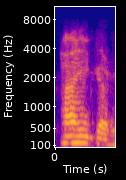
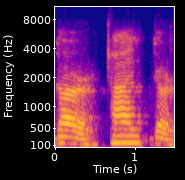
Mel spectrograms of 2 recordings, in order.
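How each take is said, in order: First: Said in the usual way. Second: গার then ঠাইগার blended very slowly; slow blending. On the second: Shown as a demonstration. Teacher slowly blending syllables for students. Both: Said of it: "syllable division".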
